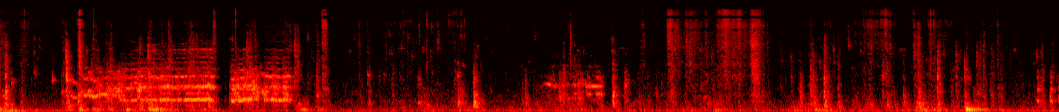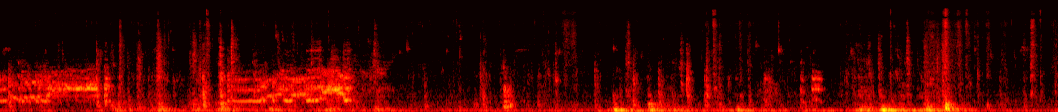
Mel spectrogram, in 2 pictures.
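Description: A hen clucking in two drawn-out bouts of calls, one near the start and one in the middle, with a few dull low knocks near the end.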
